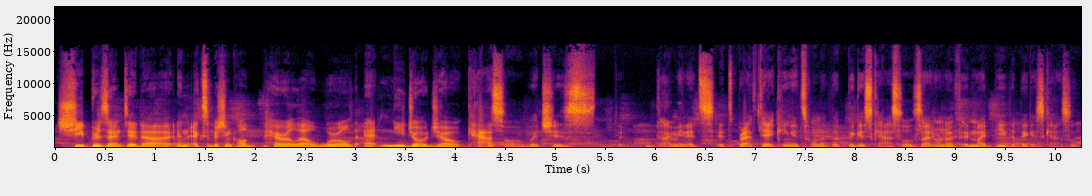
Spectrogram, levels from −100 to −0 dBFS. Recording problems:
chatter from many people; faint; throughout; 20 dB below the speech

